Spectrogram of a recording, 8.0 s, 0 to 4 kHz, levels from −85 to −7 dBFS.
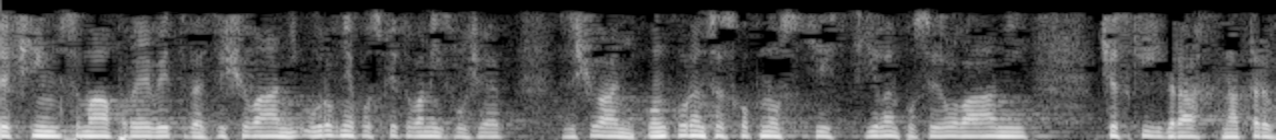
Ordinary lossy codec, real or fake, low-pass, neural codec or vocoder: MP3, 16 kbps; real; 3.6 kHz; none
